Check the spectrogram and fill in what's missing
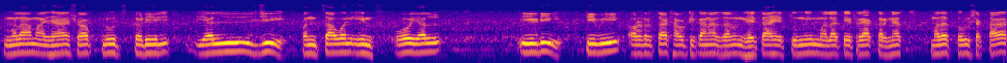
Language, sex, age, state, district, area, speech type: Marathi, male, 45-60, Maharashtra, Nanded, rural, read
